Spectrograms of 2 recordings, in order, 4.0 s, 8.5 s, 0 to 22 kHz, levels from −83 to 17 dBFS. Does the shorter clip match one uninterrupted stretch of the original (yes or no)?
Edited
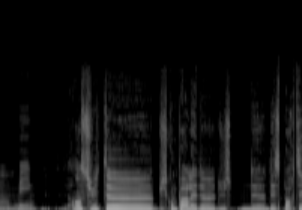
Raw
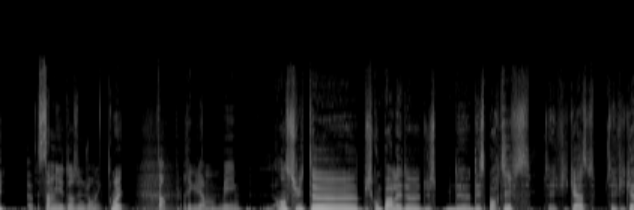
yes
